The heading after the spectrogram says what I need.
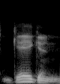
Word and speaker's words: Gagan: know going forward uh it's gagan you just ignore the first syllable and then go for it okay thank you uh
